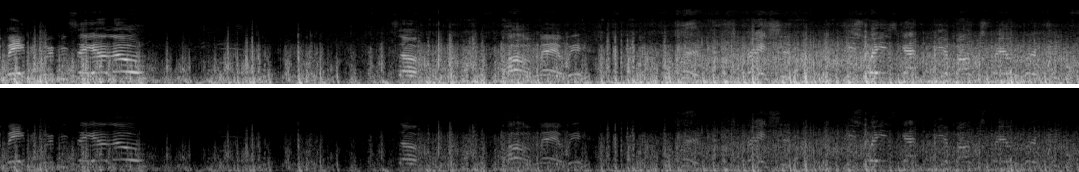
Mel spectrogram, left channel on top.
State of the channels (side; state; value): right; quieter; 16.3 dB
